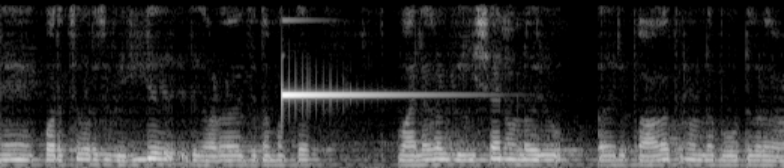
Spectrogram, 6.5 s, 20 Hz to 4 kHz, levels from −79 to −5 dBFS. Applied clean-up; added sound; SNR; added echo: none; Piano; -2 dB; reverberation time 2.4 s.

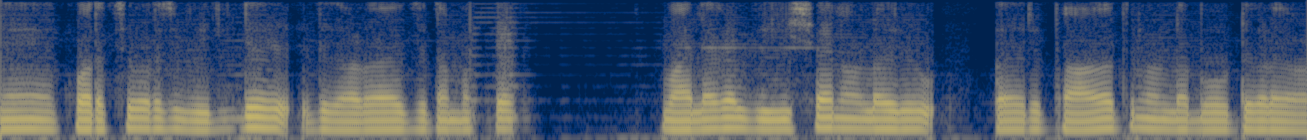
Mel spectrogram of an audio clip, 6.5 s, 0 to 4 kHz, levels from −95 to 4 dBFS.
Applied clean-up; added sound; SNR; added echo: neural separator model SepFormer WHAMR!.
